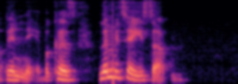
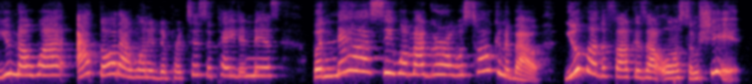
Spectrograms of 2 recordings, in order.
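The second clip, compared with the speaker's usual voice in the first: indignant realization; 8 semitones higher than usual. Retold or imitated. Acted realization of a cast member.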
